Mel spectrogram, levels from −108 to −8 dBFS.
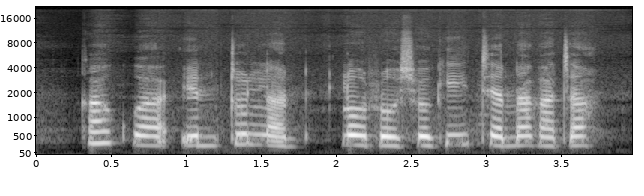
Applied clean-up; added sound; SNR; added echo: none; none; none; none.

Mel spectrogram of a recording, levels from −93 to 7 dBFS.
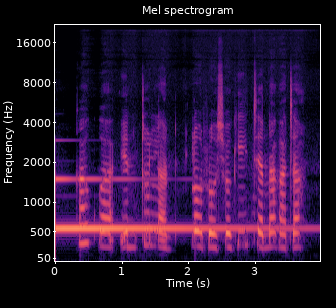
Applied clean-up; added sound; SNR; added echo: none; Chink, clink; -4 dB; none.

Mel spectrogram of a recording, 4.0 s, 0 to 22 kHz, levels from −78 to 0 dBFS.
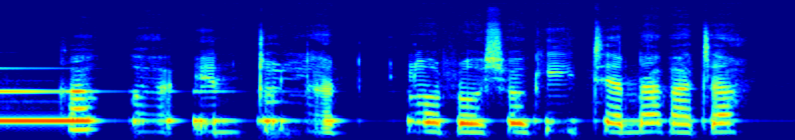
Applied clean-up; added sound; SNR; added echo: neural mask model RNNoise.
